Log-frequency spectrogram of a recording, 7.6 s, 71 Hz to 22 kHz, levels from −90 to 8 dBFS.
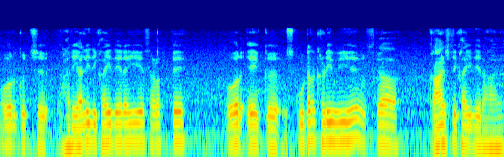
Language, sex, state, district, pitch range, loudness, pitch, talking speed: Kumaoni, male, Uttarakhand, Tehri Garhwal, 105-120 Hz, -25 LUFS, 115 Hz, 165 wpm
